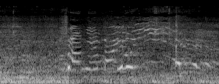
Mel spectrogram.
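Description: A child's high voice calling out in short bursts over background crowd babble, starting just under a second in.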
